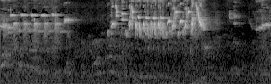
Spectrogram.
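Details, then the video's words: Wild-caught European goldfinch kept in Algeria: soft high twitters, then a loud two-second burst of rapid, jingling, buzzy trills, then quieter scattered notes. "تغريد الحسون خلوي"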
